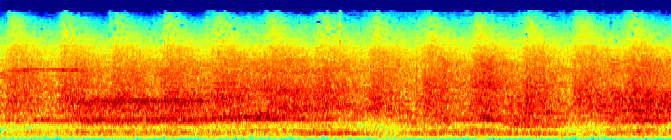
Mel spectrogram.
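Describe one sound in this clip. A large crowd cheers and screams loudly.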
